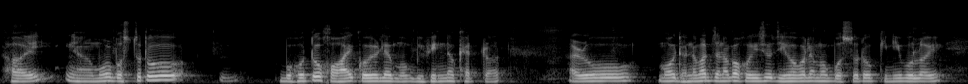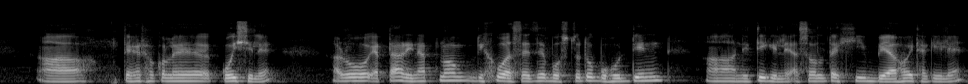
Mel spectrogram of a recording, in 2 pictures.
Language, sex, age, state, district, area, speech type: Assamese, male, 18-30, Assam, Sonitpur, urban, spontaneous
